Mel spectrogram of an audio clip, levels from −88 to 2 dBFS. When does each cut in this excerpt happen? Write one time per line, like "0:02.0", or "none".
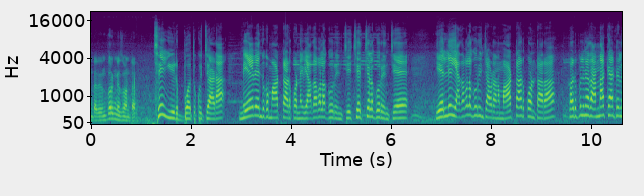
0:09.4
